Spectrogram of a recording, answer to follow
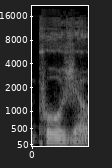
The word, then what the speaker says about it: Peugeot: Peugeot, yeah. No, it's not a hard G. It's a soft G.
